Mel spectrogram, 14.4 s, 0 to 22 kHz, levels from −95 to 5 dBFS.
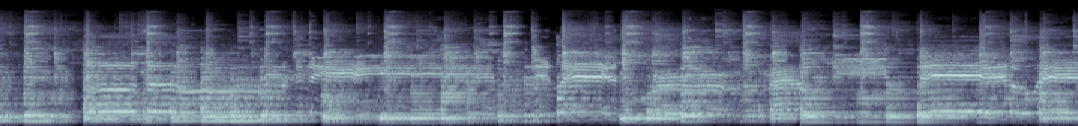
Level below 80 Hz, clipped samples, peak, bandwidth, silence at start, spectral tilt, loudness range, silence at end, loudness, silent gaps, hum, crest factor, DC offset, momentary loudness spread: -68 dBFS; under 0.1%; -4 dBFS; 15.5 kHz; 0 s; -3 dB/octave; 3 LU; 0 s; -17 LUFS; none; none; 14 dB; under 0.1%; 9 LU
